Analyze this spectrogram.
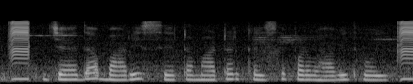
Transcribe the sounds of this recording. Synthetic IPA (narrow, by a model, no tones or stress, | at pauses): d͡ʒad̪abaɾisːeʈəmaʈəɾkəjsepəɾəbʱaʋit̪ɦoj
